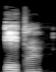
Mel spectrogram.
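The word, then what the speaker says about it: 穢多: 就是古代的这个社会阶级是很不流动的，压迫性是很大的，而且呢这个会多跟非人他们会互相包含，会多就是念成 eta eta，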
